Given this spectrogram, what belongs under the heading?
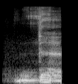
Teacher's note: da menggunakan ujung lidah tempelkan ke gigi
